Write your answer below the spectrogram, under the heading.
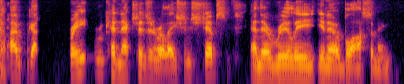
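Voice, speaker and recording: In a dry, close sound with no echo, the speaker uses a normal speaking voice at a moderate pace with ordinary pitch variation. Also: man, medium pitch for a man. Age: 50s. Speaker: chiropractor. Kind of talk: interview. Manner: casual, with many repeated words.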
